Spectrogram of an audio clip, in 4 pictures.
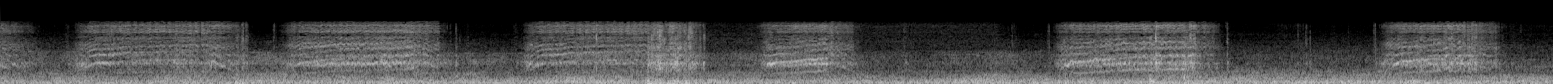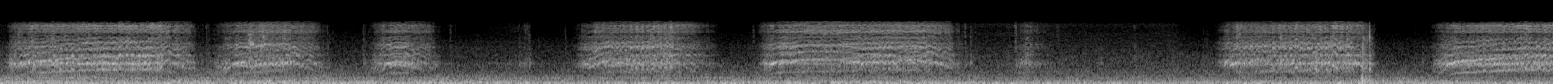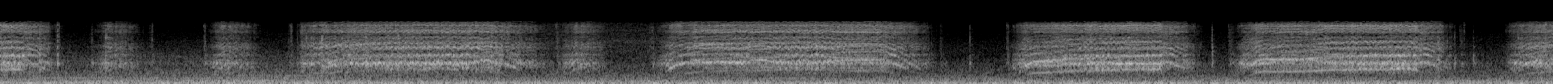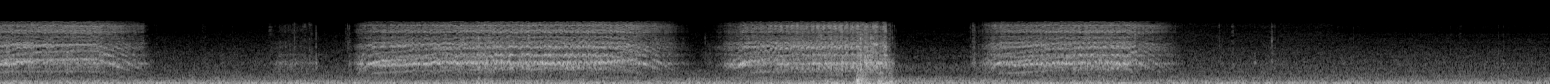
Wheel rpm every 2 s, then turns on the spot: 80, 90, 70, 100, 40, 90, 40, 60, 130, 50, 40, 70, 90, 10, 90, 90, 20, 120, 50, 140, 50, 100, 120, 100, 10, 120, 100, 100, 90, 20, 0.
4-6 12-14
